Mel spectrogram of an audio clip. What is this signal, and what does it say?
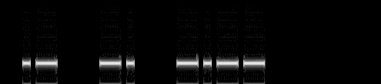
Morse code, heard as a keyed tone, about 18 wpm, spaced as for 12 wpm, 1000 Hz. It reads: ANY
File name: qotdfiles / 12wpm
